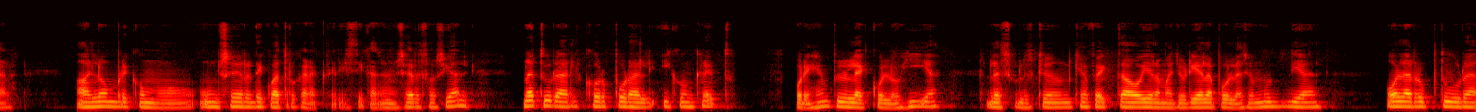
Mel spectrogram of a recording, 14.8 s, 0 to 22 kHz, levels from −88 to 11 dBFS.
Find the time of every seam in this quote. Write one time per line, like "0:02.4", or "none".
0:07.8
0:09.9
